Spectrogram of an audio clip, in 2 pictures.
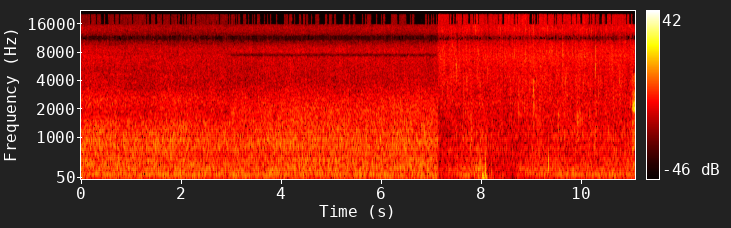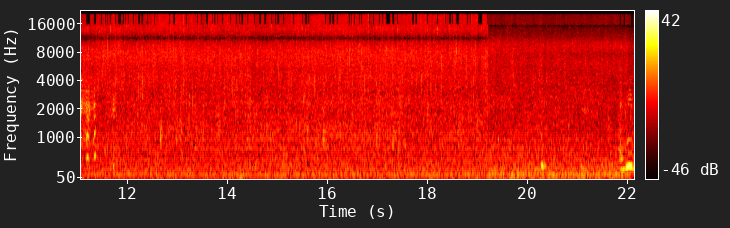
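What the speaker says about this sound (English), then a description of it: "I didn't even go in the rain and it's hitting me." Steady rain falls outdoors in a broad, continuous hiss with scattered drops hitting close by, holding at an even level throughout with no voices.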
